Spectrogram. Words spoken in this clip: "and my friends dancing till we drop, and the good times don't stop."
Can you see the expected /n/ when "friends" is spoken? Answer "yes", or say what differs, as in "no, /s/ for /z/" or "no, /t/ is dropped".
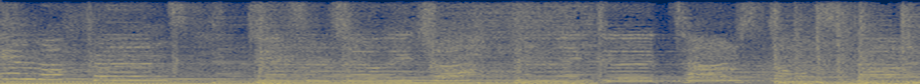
yes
